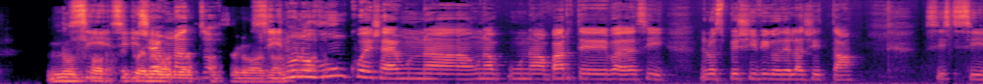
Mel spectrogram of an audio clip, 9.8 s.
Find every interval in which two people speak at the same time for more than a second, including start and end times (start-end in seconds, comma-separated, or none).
0.6-3.0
